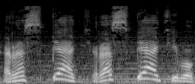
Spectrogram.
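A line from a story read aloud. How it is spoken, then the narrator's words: Crowd shouting. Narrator (Russian): кричали иудеи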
